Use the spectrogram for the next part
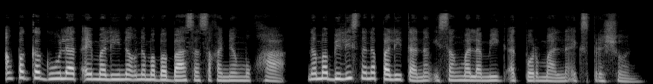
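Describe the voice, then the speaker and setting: A woman reads a scripted romance tale in the role of storyteller. Her voice sits at an average pitch for a woman. The recording is dry, with hardly any room around the words. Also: lively intonation, quick pace, a little mellow, no room sound. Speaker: storyteller, narrator.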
